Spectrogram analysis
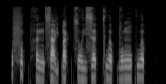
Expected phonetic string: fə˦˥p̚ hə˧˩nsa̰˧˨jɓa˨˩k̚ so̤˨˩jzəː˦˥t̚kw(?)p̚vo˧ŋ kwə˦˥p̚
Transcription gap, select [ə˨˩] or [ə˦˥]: ə˨˩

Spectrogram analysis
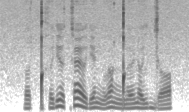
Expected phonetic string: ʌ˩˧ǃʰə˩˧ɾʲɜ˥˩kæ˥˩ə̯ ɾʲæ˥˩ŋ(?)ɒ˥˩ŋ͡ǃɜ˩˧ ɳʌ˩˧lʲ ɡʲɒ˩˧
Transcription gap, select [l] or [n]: l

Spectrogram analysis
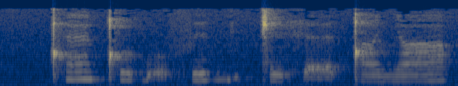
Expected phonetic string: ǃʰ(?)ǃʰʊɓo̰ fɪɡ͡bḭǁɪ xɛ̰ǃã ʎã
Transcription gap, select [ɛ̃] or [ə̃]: ɛ̃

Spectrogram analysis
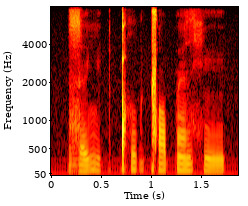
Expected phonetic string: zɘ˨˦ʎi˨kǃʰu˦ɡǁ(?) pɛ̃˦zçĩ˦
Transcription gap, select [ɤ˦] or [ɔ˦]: ɔ˦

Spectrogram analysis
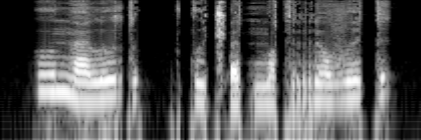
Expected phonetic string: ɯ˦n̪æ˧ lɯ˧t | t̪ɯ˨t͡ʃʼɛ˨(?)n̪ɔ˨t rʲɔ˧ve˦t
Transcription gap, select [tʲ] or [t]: t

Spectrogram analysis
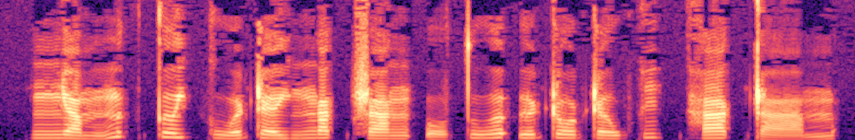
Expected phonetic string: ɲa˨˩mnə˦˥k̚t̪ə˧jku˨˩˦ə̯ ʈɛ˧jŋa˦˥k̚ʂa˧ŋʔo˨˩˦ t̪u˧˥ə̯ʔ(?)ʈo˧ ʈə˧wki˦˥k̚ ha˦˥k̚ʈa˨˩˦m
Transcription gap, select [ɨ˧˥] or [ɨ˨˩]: ɨ˧˥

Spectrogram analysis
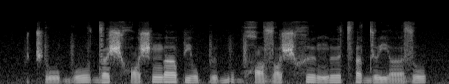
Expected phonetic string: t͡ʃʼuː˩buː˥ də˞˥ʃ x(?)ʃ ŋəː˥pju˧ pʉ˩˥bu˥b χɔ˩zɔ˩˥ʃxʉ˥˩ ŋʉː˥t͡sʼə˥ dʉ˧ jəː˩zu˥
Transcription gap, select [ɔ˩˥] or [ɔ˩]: ɔ˩˥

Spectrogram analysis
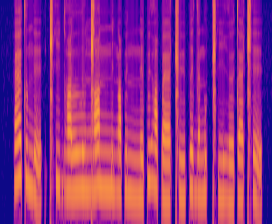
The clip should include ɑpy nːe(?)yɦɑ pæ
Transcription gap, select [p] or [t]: p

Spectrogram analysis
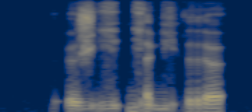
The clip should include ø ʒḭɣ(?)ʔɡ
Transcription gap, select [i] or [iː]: i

